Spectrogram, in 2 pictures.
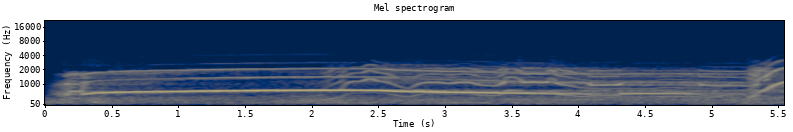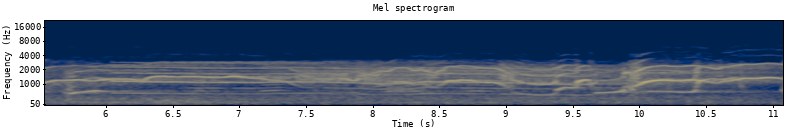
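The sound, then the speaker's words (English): A pack of coyotes howls together at night in long, wavering, overlapping cries, some voices rising and yipping higher partway through, sustained and fairly loud with no talking. “This is a pack of coyotes howling at night.”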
